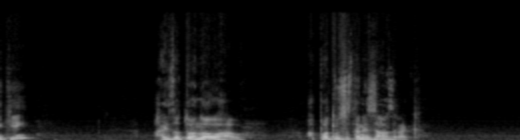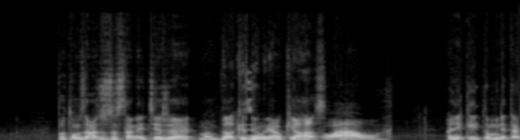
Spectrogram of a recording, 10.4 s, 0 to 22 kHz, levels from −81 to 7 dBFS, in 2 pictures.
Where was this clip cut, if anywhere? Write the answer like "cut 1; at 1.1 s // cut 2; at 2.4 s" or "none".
cut 1; at 9.2 s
